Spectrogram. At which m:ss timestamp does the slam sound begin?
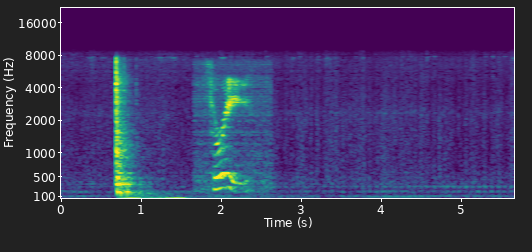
0:01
